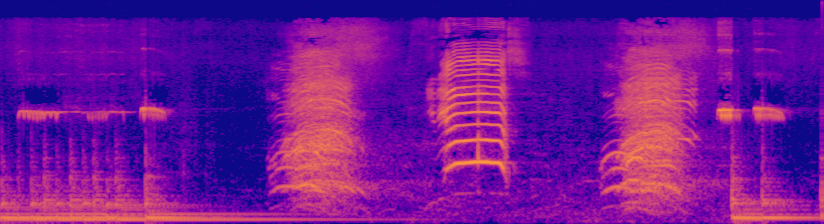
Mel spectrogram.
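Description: Cheering-squad call and response: rhythmic backing music stops, a group of students shouts in unison, a single high voice calls out a held cry, and the group shouts again before the music starts back up near the end.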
